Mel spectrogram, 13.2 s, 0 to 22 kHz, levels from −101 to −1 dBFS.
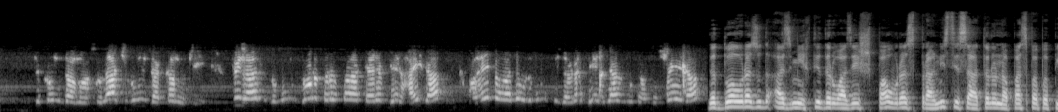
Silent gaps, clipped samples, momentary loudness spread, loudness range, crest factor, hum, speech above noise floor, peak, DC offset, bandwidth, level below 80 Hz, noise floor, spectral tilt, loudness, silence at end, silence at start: none; under 0.1%; 15 LU; 5 LU; 20 dB; none; 22 dB; -6 dBFS; under 0.1%; 14 kHz; -74 dBFS; -47 dBFS; -5 dB/octave; -25 LUFS; 0 s; 0.45 s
